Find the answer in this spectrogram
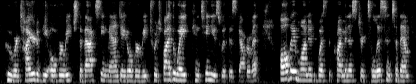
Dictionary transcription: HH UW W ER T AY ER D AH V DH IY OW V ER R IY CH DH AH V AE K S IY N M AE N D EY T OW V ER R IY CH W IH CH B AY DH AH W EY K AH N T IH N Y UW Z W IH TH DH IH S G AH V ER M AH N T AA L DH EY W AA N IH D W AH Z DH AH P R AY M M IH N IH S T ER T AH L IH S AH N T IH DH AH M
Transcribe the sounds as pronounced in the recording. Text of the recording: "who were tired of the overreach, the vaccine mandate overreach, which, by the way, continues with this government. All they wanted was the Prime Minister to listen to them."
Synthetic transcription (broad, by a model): HH UW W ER T AY ER D AH V DH IY OW V ER R IY CH DH AH V AE K S IY N M AE N D EY T OW V ER R IY CH W IH CH B AY DH AH W EY K AH N T IH N Y UW Z W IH DH IH S G AH V ER M AH N T AA L DH EY W AA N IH D W AH Z DH AH P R AY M M IH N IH S T ER T AH L IH S AH N T IH DH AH M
